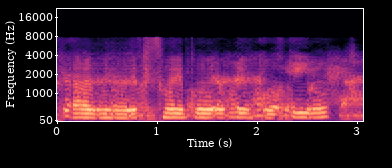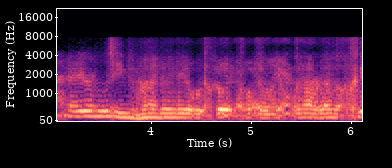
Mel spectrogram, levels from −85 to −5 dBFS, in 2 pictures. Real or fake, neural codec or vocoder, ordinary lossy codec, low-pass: fake; codec, 16 kHz, 0.5 kbps, FreqCodec, smaller model; none; none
